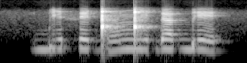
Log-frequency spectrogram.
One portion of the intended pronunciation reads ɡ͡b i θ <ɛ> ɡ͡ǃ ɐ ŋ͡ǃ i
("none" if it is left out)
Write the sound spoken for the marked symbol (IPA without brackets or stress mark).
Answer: e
